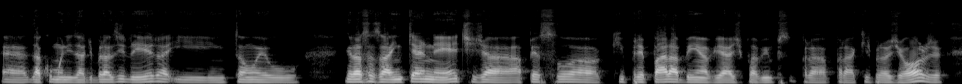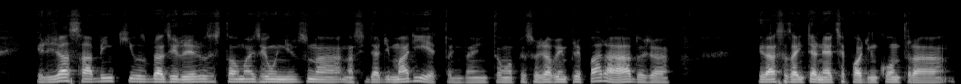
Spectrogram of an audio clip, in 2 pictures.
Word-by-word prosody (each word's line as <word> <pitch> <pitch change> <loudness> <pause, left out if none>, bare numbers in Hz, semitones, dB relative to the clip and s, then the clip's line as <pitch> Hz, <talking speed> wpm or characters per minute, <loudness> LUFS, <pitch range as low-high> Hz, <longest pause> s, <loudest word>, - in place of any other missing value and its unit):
eh, 105 -2 -4
da 110 0 +3
comunidade 110 -2 -2
brasileira, 120 +3 0
e, 105 -2 -6
então 110 +2 -2
eu 105 -1 -4 0.4
graças 120 +1 +4
à 115 -1 +7
internet, 120 0 +2
já 105 -2 +2
a - - -4
pessoa 115 -3 -2
que 120 - -9
prepara 115 +1 +4
bem 110 -1 -1
a 100 - +3
viagem 100 0 0
pra 105 - -2
vir 100 +1 -3
p - - -13 0.2
pra 100 -3 -4
pra 100 -3 -5
aqui, 110 +4 -11
pra 105 -1 -3
Geórgia, 105 +3 +2 0.5
eles 110 +2 -4
já 160 +3 +6
sabem 145 0 0
que 150 -2 -7
os 130 -1 -2
brasileiros 125 0 +1
estão 125 0 -3
mais 125 0 -1
reunidos 115 -1 -1
na 115 -3 -1
na 105 -1 -4
cidade 110 0 -4
de 115 - -4
Marietta, 125 -3 -1
né. 100 +2 -7
Então, 105 +1 -5
a - - -4
pessoa 105 +1 -7
já 115 - +4
vem 115 +1 -1
preparada, 120 -2 +1
já. 100 -1 -3 0.9
Graças 120 +2 +3
à 110 - +7
internet, 110 0 +2
você - - -5
pode 105 -1 +1
encontrar 105 -2 -1
110 Hz, 170 wpm, -23 LUFS, 105-120 Hz, 0.9 s, à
